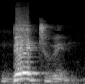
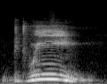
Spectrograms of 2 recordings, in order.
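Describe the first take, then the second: First: The stress is on the first syllable. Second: The stress is on the second syllable. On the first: The speaker calls it wrong. "You can't pronounce it as between. No, the first s- syllable is not stressed here" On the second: The speaker calls it right. "The second syllable is stressed"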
